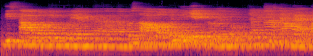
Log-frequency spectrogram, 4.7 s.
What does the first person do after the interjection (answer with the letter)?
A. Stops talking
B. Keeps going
A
